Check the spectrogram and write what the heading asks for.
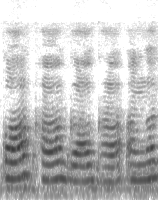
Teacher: वर्णों के उच्चारण स्थान में पहला है कंठ। कंठ से हमारा अ, आ और क वर्ग यानी क, ख, ग, घ, अ ङ का उच्चारण होता है। जिसे हम कंठ वर्ण कहते हैं।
